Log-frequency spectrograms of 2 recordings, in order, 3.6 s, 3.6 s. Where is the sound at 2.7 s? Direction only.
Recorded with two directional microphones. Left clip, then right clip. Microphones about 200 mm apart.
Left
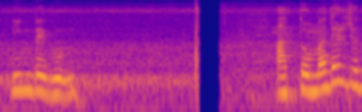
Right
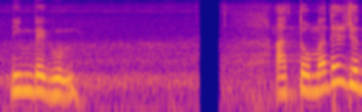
45° right (ahead or behind).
